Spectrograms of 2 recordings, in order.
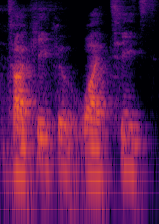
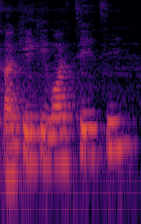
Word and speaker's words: Taika Waititi: Taika Waititi, I think that's how you say his name. Taika Waititi?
